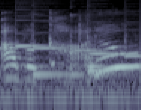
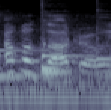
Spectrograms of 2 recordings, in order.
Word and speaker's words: Avogadro: Today we're gonna be talking about the avocado law. Girl, it's Avogadro. You gotta say it right.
